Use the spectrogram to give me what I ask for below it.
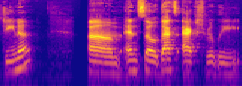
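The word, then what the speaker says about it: Zhina: Gina um it's also it's spelled z-h-i-n-a but pronounced Gina um and so that's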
